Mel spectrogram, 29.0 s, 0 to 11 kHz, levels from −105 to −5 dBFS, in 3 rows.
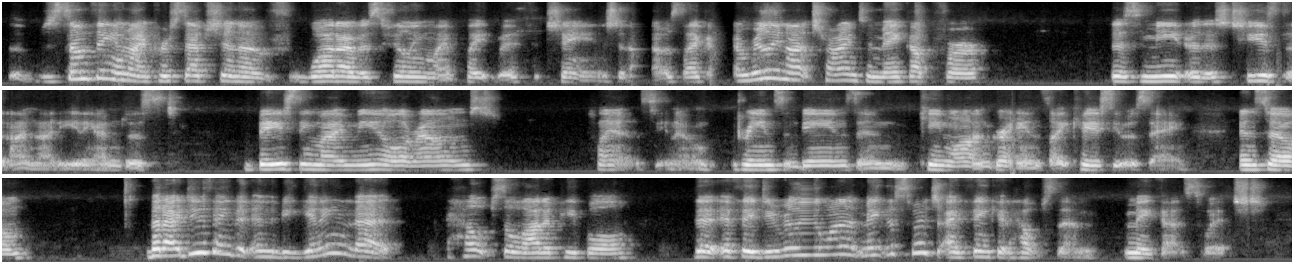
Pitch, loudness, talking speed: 210 Hz, -23 LUFS, 180 wpm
